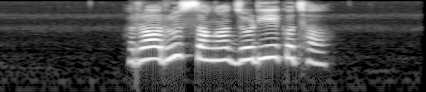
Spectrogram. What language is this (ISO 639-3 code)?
nep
